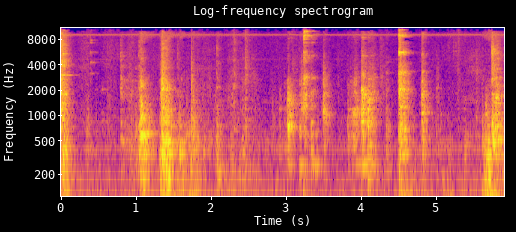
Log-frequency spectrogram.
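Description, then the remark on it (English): Pots and pans clatter and knock in a sink as a mother washes them, a series of irregular metallic clanks and scrapes, with a faint background of running or sloshing water and no talking. “Mummy's still washing some pots, isn't she?”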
